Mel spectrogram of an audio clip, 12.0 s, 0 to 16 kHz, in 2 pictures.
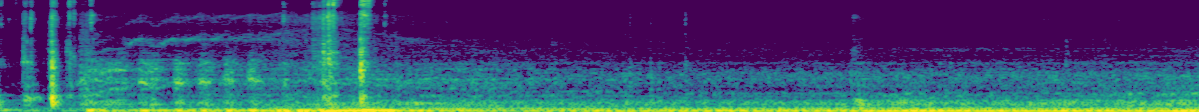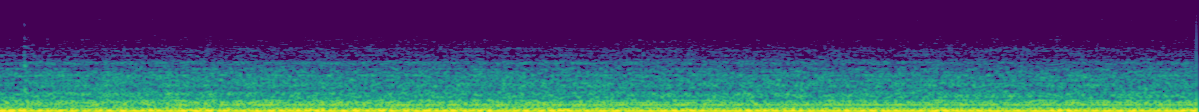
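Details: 2007 Honda Ridgeline V6 cold first start: cranks, catches and settles into a low, uneven idle that stumbles and misfires, rough only when cold, with a VTM4 light.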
